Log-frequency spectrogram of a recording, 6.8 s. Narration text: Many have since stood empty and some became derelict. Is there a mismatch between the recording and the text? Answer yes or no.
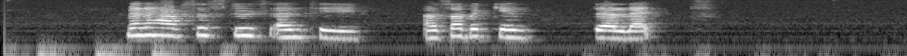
no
